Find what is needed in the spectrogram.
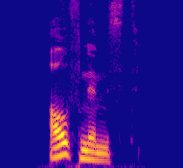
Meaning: second-person singular dependent present of aufnehmen
- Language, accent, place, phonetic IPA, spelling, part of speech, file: German, Germany, Berlin, [ˈaʊ̯fˌnɪmst], aufnimmst, verb, De-aufnimmst.ogg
